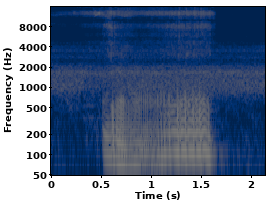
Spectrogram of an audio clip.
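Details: Deep, rumbling snore from a sleeping pug, a single rough inhalation about one second long, ending abruptly.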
